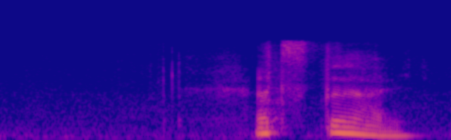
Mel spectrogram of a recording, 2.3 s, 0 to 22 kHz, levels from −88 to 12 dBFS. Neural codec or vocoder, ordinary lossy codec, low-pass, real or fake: codec, 16 kHz, 6 kbps, DAC; none; none; fake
